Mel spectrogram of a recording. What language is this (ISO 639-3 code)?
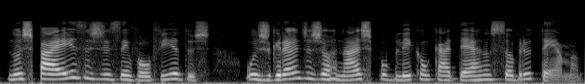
por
